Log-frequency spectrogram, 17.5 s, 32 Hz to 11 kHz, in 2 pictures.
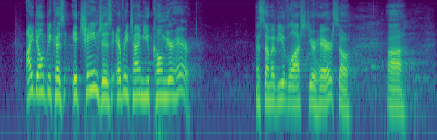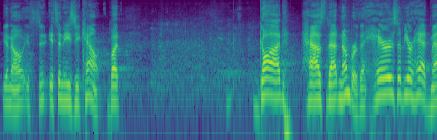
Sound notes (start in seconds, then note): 11.3 laughter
